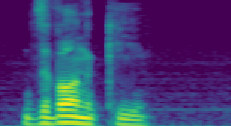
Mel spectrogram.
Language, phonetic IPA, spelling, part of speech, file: Polish, [ˈd͡zvɔ̃ŋʲci], dzwonki, noun, Pl-dzwonki.ogg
